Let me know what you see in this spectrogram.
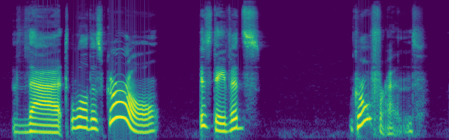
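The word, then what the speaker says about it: d4vd: It's not Deorvid, it's David. But it's you don't know. You don't know this Deorvid story. This David story. So Deorvid. So, it's David. It's spelled D number four V D.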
